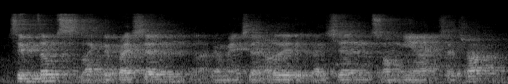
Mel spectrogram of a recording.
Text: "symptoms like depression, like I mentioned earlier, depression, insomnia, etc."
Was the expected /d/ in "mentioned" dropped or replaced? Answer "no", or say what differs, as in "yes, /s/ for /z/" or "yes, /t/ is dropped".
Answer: yes, /d/ is dropped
